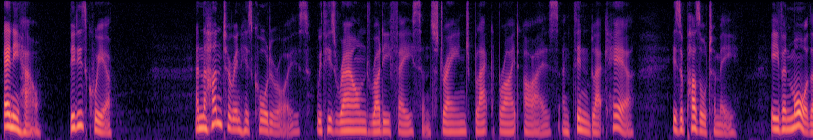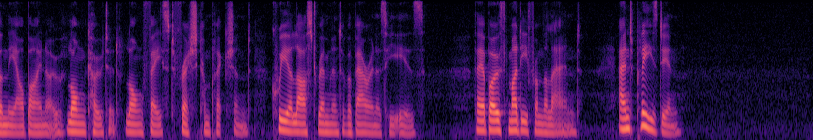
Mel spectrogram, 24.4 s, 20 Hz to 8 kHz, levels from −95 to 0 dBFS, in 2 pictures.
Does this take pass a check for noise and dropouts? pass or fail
pass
